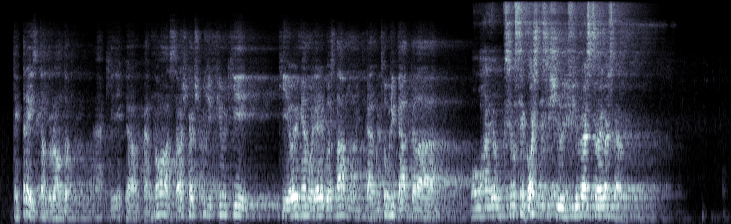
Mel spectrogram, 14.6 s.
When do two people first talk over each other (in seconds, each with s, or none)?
none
